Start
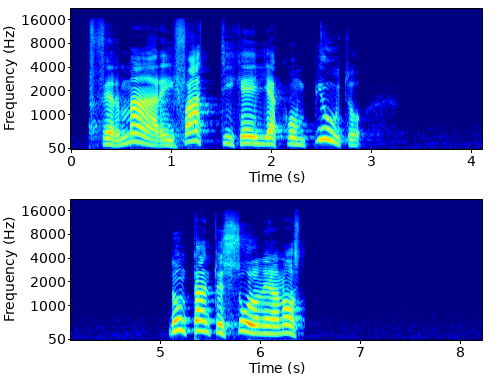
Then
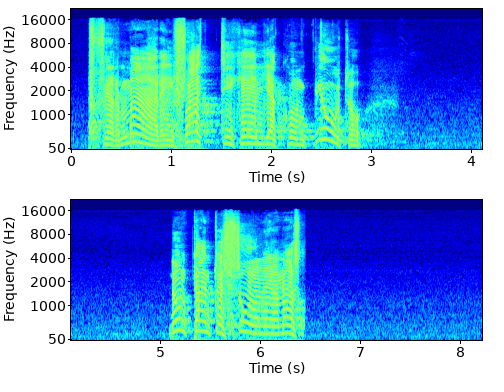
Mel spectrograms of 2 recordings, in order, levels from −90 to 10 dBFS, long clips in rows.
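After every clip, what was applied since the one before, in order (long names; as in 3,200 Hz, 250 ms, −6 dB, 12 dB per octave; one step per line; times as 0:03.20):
every bin compressed towards the loudest bin 10 to 1
level +5 dB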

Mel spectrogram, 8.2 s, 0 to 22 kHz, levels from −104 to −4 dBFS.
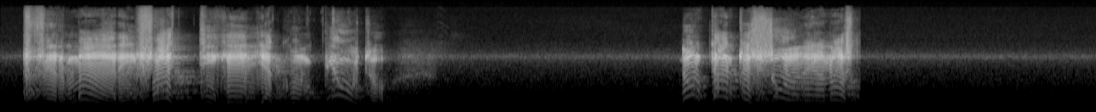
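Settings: four-pole ladder high-pass 2,600 Hz, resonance 80%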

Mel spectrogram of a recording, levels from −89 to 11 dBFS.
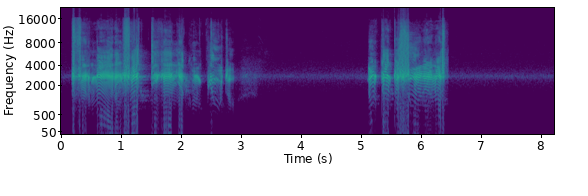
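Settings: soft clipping −19 dBFS, distortion −18 dB
level +1 dB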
